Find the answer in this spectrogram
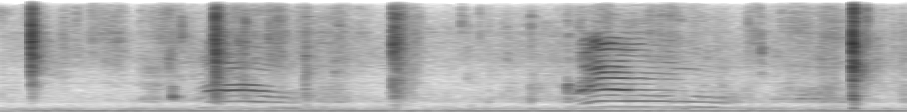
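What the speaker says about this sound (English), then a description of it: "I get a cat that comes up and wants to be part of it" A cat meows indoors, giving two drawn-out, moderately close meows along with a few short sounds, against a quiet, humming background.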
